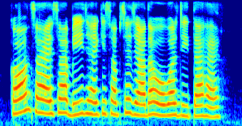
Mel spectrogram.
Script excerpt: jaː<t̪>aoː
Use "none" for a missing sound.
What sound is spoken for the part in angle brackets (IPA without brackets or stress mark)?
d̪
